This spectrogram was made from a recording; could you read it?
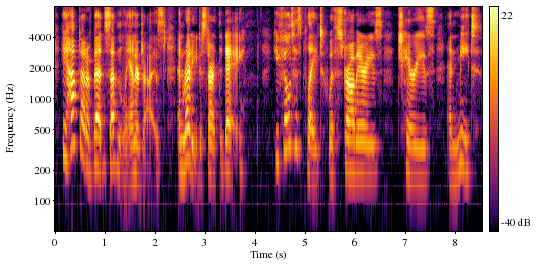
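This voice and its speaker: A woman's voice: fairly low pitch, bright, forceful tone. A woman reading her own novel aloud as narrator, in scripted storybook style.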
